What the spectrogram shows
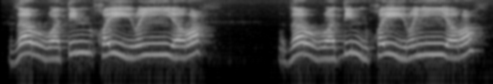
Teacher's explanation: اب آپ تنوین کی مثال کو دیکھیں، ذَرَّةٍ خَيْرًا يَرَهُ، ذَرَّةٍ خَيْرًا يَرَهُ، دیکھیں تا کے نیچے جو ہے دو زیر ہیں اور یہ تنوین ہے، اور تنوین کے بعد جو ہے خا آ رہا ہے، خا جو ہے حروف حلقی میں سے ہے، تو یہاں ہم تنوین کو صرف ظاہر کریں گے، غنہ نہیں کریں گے۔ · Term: اظہار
